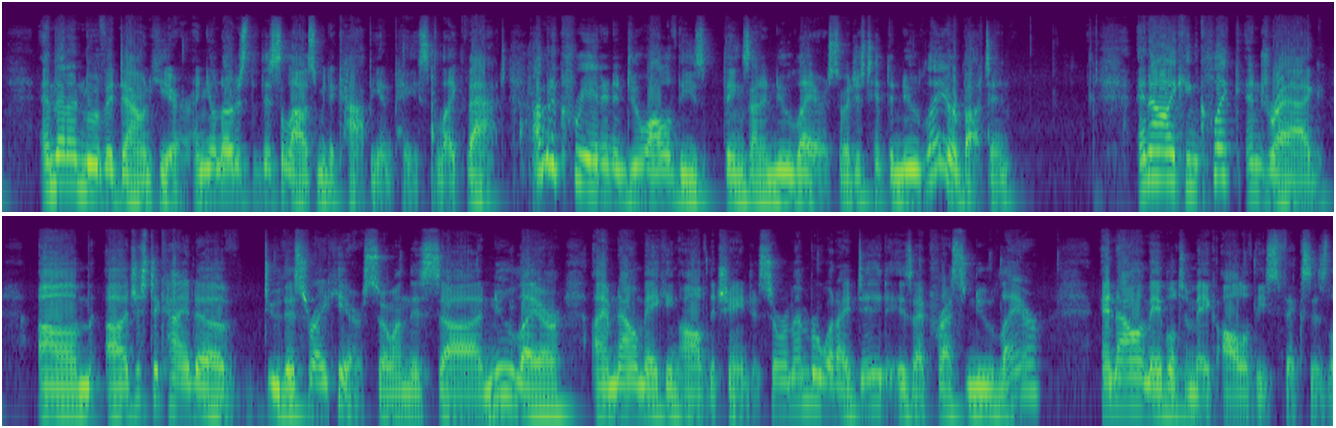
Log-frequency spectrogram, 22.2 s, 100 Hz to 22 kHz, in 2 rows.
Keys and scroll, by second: 7.8 [.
